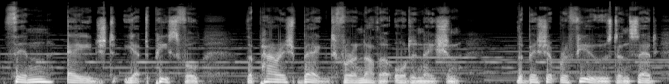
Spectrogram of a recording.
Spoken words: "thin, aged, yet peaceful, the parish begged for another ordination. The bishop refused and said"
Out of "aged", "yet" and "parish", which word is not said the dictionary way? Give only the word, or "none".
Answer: none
